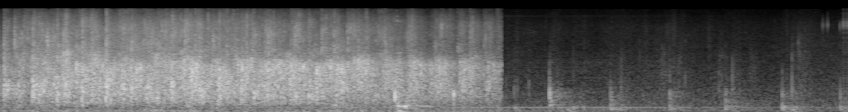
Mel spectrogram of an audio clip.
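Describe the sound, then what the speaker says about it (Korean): An audience claps loudly to welcome two judges on stage at a court concert event, the applause stopping abruptly after about five seconds, followed by a few footsteps and light shuffling in a quieter hall. "그럼 두 분 큰 박수로 맞아보겠습니다"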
